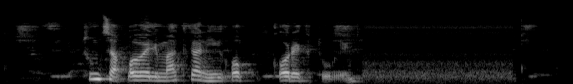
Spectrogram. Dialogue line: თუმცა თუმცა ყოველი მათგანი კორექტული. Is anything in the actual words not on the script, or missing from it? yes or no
yes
